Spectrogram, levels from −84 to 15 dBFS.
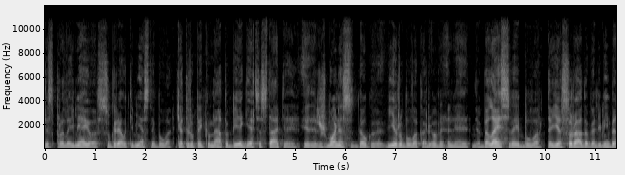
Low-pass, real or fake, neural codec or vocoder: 10.8 kHz; fake; codec, 44.1 kHz, 7.8 kbps, Pupu-Codec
